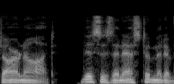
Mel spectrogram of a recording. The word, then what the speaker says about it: R naught: the basic reproduction number or r0 pronounced R naught this is an estimate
